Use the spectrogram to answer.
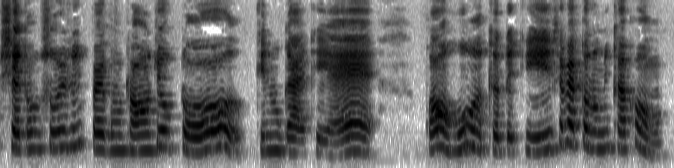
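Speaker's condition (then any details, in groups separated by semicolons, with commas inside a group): Deafness, congenital; profound in one ear, severe in the other; oralized deaf; maternal rubella, hearing aid from 4, no cochlear implant; no speech before diagnosis, only pointing, learned speech with hearing aid and speech therapy, early words incorrect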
